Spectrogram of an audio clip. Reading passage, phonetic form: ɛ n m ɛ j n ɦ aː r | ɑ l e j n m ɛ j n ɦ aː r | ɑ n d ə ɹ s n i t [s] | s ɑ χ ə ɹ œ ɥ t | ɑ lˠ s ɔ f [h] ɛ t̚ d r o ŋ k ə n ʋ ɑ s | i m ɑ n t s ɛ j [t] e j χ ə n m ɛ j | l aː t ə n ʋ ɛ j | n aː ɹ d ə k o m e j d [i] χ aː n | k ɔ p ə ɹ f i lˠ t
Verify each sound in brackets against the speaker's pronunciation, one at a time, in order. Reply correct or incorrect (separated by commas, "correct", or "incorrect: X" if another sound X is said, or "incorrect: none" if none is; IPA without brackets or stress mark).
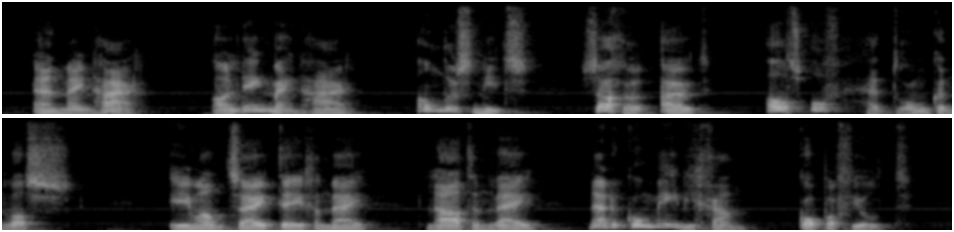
correct, correct, correct, correct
